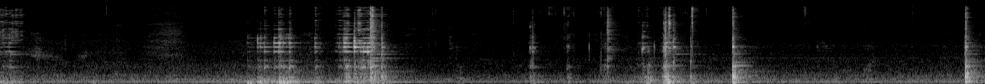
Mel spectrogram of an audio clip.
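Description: Brake rotor and hub spacer clinking and knocking against the wheel hub as they are seated by hand: scattered metallic clinks with short ringing, the busiest cluster about three seconds in, then single knocks.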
